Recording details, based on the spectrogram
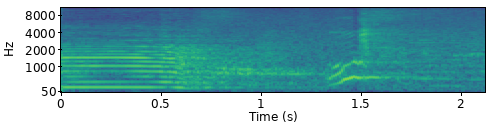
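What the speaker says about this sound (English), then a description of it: "This cow was stuck outside." A cow stuck outside in the rain at a zoo gives one drawn-out throaty moo that bends upward in pitch near the end, loud and close against a steady wash of background noise.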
